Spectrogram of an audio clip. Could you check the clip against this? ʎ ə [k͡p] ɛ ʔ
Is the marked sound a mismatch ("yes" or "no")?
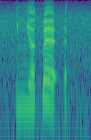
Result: no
